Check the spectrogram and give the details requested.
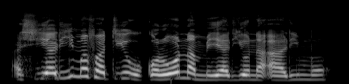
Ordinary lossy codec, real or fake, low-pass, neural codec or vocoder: none; real; 14.4 kHz; none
